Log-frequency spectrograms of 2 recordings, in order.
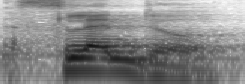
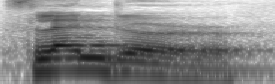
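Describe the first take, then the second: First: The final r is silent, ending on a schwa. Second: The final r is pronounced with a curled tongue. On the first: "British English में" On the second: "American English में"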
